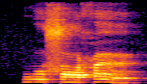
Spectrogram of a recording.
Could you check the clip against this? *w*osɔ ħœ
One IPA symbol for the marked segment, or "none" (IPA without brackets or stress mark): w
